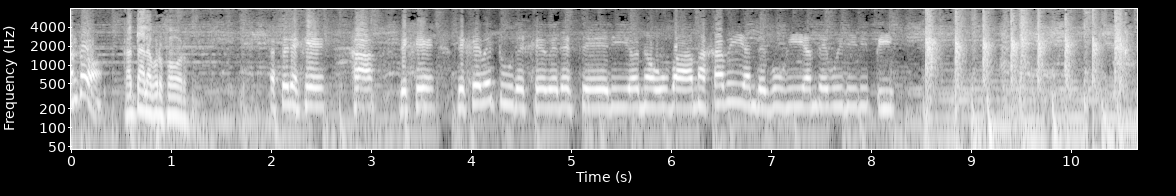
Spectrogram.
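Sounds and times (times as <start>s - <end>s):
speech: 0.0s - 1.4s, 2.0s - 8.5s
rhythmic clapping: 8.4s - 10.6s.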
